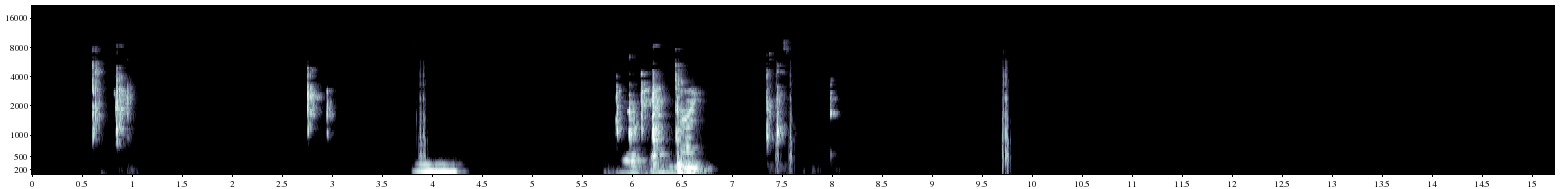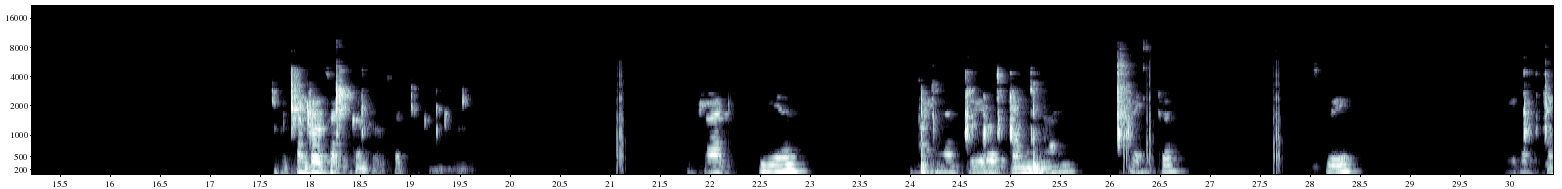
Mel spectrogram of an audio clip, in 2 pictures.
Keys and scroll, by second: 0.6 ctrl+z, 2.7 ctrl+z, 5.6-6.9 typing, 7.3 Return, 17.8 ctrl+z, 23.8-25.7 typing, 26.1 Return, 29.7-30.4 typing.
